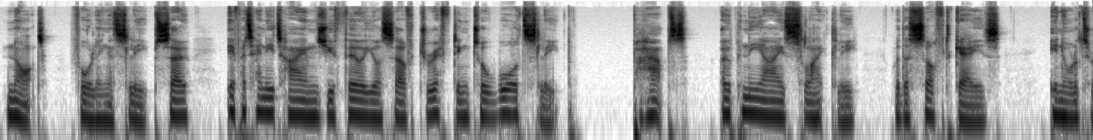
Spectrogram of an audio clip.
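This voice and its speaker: A man guiding a body scan meditation as a teacher, giving gentle, measured instructions with pauses. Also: low-pitched, no echo, clean studio sound.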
